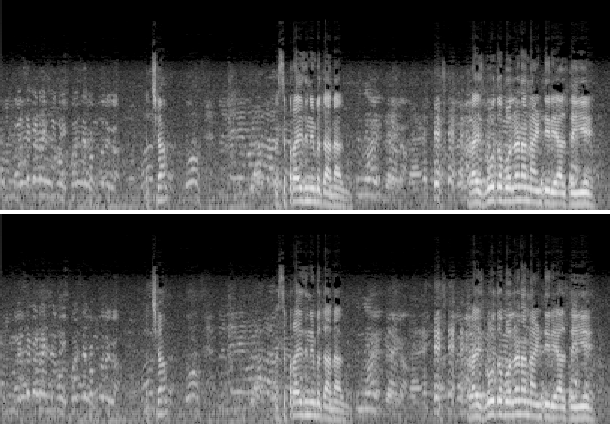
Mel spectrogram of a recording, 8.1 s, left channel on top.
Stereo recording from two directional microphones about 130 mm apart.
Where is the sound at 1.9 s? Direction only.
15° left (ahead or behind).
